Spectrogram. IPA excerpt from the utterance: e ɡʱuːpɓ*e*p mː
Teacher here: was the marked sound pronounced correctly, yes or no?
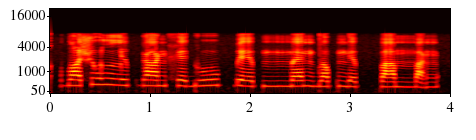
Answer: no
